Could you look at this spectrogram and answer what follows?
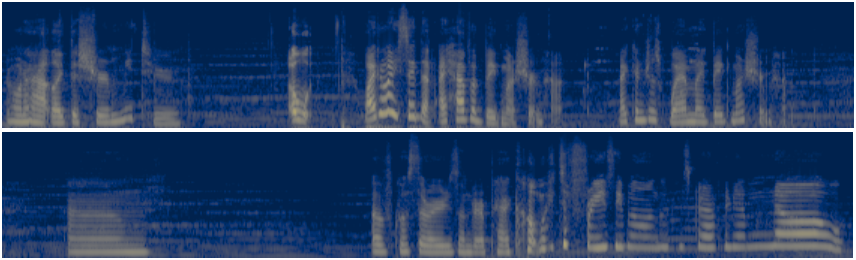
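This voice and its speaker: Animated young woman streaming a video game. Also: fairly high pitch, moderate pace, long pauses. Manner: playful, joking, mock-dramatic asides. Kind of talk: casual live gameplay commentary and chat. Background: faint to clear game music.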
